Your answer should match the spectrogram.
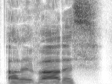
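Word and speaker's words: Aleuadai: Die was net als vele andere kunstenaars en wetenschappers, werd hij een beetje ondersteund door de Aluwadai-clan, uitgesproken als Alevades, de oude heersers over Larissa.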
